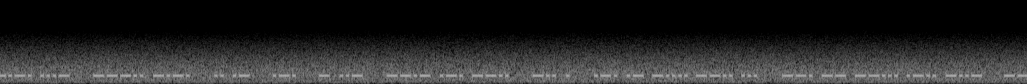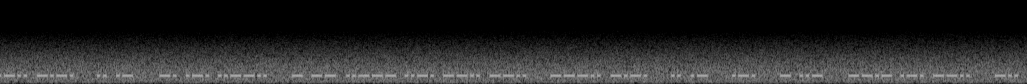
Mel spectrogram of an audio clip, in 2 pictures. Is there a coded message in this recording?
Yes: Morse code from 0.0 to 20.5 s, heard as a keyed tone, hand-sent with a paddle, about 39 wpm, 410 Hz, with radio static and a narrow filter. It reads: … 8C IA R TU QRZ DE RA6ZS GM7LX 8C IA NR? TM2FZZ 8C IA R TU QRZ …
